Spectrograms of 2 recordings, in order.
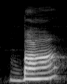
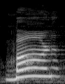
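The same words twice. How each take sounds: First: बा and ण said apart; sounding out. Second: Said in the usual way. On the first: Shown as a demonstration. Teacher breaking a word up for children, sound by sound. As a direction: draw out बा, pause, then ण. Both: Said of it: "उच्चारण करके पढ़ लिया".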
